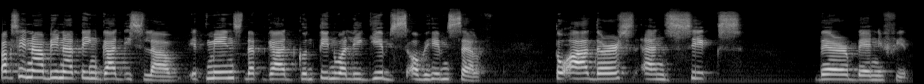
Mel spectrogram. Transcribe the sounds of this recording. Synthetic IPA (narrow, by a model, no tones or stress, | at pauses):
pɐɡ̚sɪnaːbɪnaːt̪ɪŋɡad̪ɪslavɪt̪̚mĩnsd̪ɐt̪̚ɡad̪̚kʊnt̪inwɐliɡɪvsɔvhɪ̃msɛlf | t̪ʊʔad̪ɛɹsɛ̃nd̪sik̚s | d̪ɛɹbɛnɪfɪt̪̚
